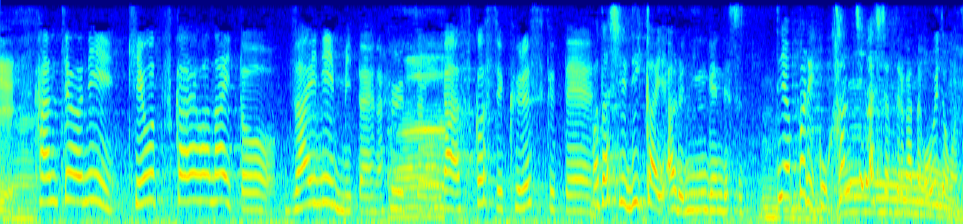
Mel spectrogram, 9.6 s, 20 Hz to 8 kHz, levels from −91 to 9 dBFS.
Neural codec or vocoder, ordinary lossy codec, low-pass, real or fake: none; MP3, 48 kbps; 7.2 kHz; real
